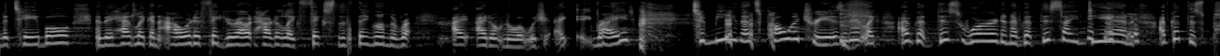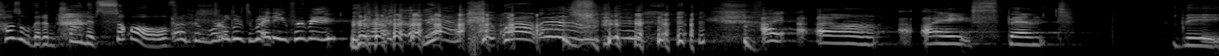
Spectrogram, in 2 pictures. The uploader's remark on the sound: Our first live performance of the podcast. We met at Calvin University for its January Series. For a live audience.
